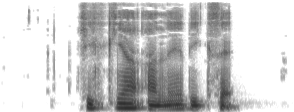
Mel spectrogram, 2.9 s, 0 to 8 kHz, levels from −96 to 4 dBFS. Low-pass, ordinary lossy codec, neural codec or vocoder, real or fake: 7.2 kHz; MP3, 64 kbps; none; real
